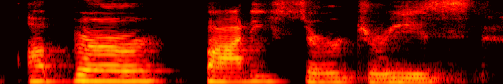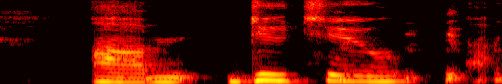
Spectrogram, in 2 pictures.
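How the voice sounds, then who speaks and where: A woman's fairly low, somewhat breathy voice at a very slow pace, with fairly even intonation. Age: 70s. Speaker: interviewee, therapy client. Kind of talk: interview testimony.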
